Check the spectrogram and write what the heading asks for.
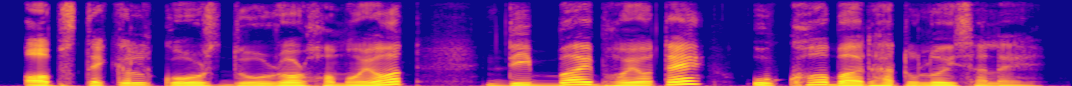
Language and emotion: Assamese, fearful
